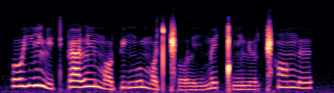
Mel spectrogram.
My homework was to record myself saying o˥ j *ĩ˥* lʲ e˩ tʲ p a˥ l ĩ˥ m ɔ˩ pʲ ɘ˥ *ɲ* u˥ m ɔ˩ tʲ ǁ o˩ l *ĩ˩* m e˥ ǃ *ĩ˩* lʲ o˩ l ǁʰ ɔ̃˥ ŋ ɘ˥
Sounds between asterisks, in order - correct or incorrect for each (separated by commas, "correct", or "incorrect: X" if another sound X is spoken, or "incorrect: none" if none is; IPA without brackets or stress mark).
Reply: correct, incorrect: ŋ, incorrect: i˩, correct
